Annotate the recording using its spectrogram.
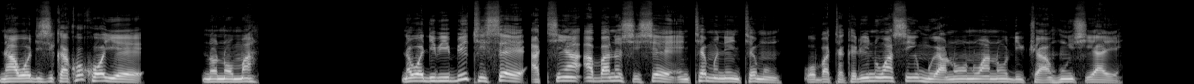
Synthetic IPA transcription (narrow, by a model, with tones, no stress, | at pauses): nã˨wɔ˨di˨s̬i˨kʰa˨kʰɔ˦kʰɔ˦jɛ˨ | nɔ̃˨nʊ̃˨mːã˦ | nã˨wɔ˨dɪ˨bi˨bi˦tʰi˨sɛ˦a˨tʰɪ̃˦a˦ʔa˨ba˦nʊ̃˦ɕɪ˨ɕɛ˦n̩˨tʰɛ̃˦mʊ̃˨nɪ̃˦n̩˨tʰɛ̃˦mũ˨n | wɔ˨ba˨tʰa˨kʰa˨ɾi˦nʊ̃˦a˦sɪ˦mũ˨a˨nʊ̃˦nʊ̃˦a˦nʊ̃˦dɪ˨t͡ɕᶣa˨ɦʊ̃˦n̩˦ɕi˦a˦jɛ̰˨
